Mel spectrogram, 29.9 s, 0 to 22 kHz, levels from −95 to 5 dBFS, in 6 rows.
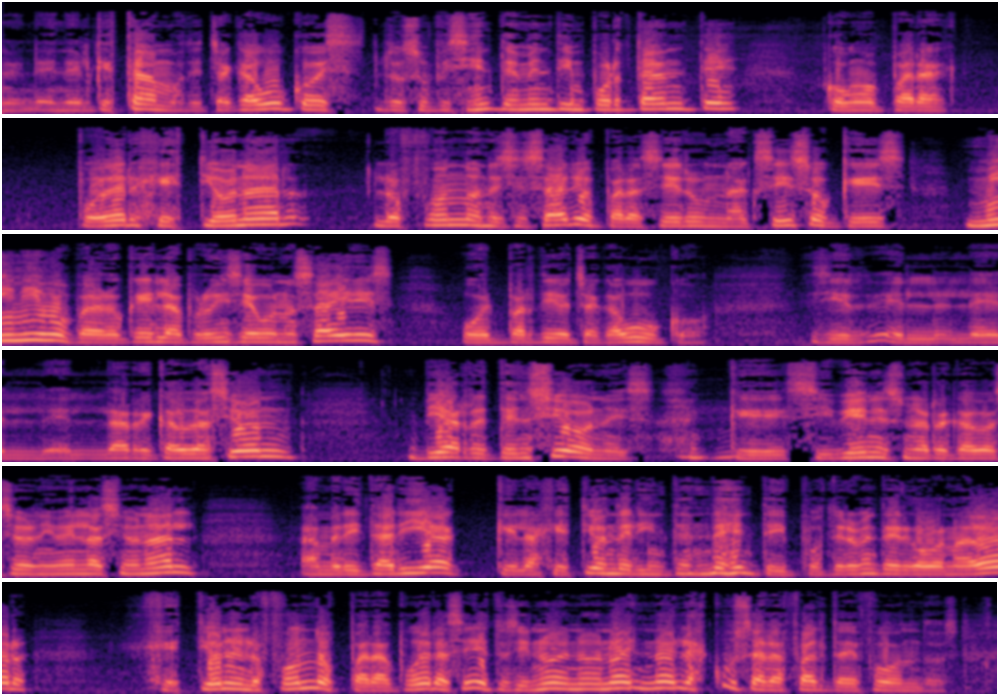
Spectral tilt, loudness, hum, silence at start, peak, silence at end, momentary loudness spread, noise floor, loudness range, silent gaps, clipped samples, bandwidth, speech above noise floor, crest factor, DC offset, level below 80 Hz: -4.5 dB/octave; -20 LUFS; none; 0 s; -2 dBFS; 0.25 s; 12 LU; -60 dBFS; 3 LU; none; under 0.1%; 15.5 kHz; 39 dB; 18 dB; under 0.1%; -66 dBFS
